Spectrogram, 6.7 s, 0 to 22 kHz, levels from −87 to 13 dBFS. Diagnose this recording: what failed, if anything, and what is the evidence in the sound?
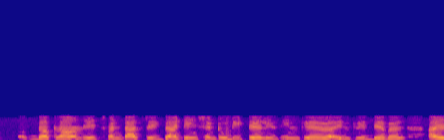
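Bluetooth CVSD headset codec, at the codec stage: throughout, the speech sits between about 150 Hz and 3.5 kHz, with scratchy sibilants and granular hiss. A spectrogram shows a hard ceiling near 3.5 kHz over a fizzy floor, consistent with a 64 kbit/s CVSD link.

Bit errors on a Bluetooth voice link, on the radio link: a rushing crackle at 0.95–1.07 s, just before "it's fantastic", and again at 3.39–3.49 s. Each flipped delta bit carries little weight and fades out, which fits an error rate of a couple of percent. On a spectrogram these appear as broadband noise smears, and the waveform has no click spikes.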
